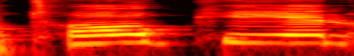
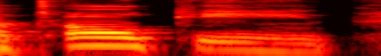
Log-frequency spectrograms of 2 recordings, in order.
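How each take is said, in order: First: Tolkien as TOHL-kee-en, three syllables; pronunciation variant. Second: Tolkien as tohl-KEEN, two syllables; pronunciation variant. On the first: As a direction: split the end of Tolkien into "kee-en". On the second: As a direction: close Tolkien on a single "keen". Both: Shown as a demonstration. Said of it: "Tolkien or Tolkien".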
